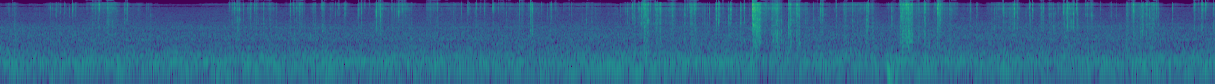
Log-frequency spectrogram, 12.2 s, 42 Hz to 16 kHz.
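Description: Paper wrapper of a 1990 Score NFL trading card pack being torn open and crumpled by hand, crackling in irregular bursts that are loudest in the middle.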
